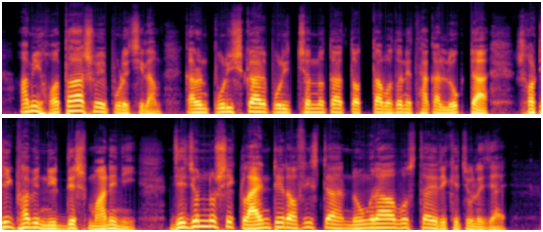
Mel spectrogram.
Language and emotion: Bengali, sad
